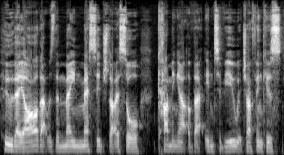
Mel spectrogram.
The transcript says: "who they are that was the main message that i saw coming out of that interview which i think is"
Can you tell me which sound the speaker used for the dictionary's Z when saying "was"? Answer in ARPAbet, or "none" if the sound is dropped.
Z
